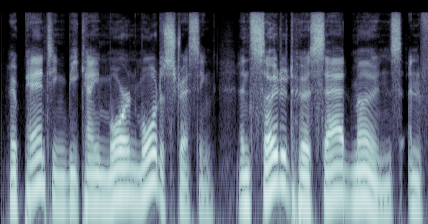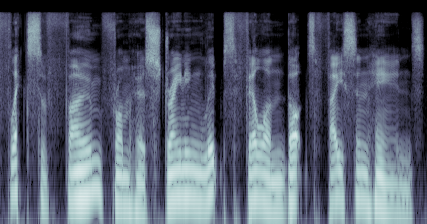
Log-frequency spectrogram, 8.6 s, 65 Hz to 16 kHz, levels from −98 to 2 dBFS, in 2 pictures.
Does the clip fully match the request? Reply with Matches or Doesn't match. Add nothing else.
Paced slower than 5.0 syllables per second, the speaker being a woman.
Doesn't match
